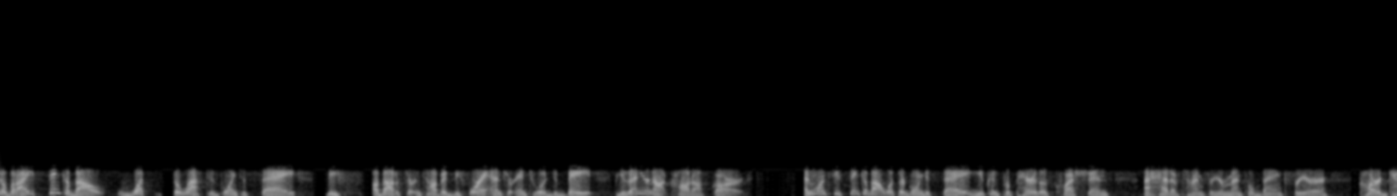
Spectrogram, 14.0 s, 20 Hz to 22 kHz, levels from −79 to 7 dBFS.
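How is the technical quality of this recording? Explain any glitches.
The technical quality is poor, because of one fault that runs through the whole speech clip: Dialogic VOX ADPCM coding. Nothing survives above about 2.9 kHz, which points to 4-bit samples taken 6,000 times a second, roughly 24 kbps. Each sample stores only a small step from a running prediction, at 12-bit precision. That coarse stepping leaves heavy damage. A gritty hiss clings to the speech, and the dull, boxed-in band sounds like an old phone menu.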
